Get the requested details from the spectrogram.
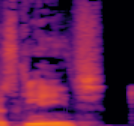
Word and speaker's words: Skenes: Is it Skenes or Skenes? – Skenes.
